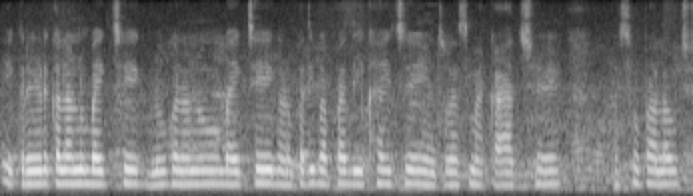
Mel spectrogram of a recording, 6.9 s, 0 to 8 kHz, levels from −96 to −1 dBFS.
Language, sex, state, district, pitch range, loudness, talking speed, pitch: Gujarati, female, Gujarat, Gandhinagar, 195-205 Hz, -18 LUFS, 190 wpm, 200 Hz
